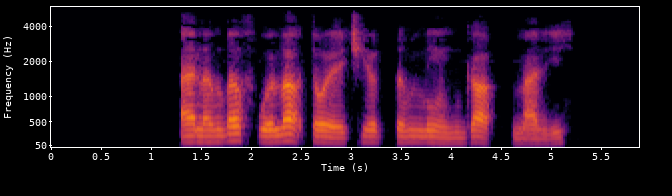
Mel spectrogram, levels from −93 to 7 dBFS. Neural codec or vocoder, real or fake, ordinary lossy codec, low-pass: codec, 16 kHz, 0.5 kbps, FunCodec, trained on LibriTTS, 25 frames a second; fake; MP3, 24 kbps; 5.4 kHz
